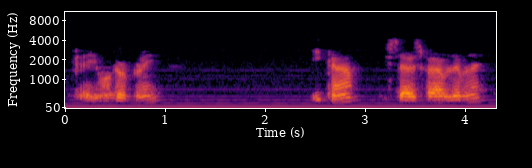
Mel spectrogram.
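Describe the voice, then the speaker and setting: Low, flat-toned man on mission control radio. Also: creaky, narrow, tinny audio. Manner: brisk, businesslike. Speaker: mission control flight director. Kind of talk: mission control radio, clipped procedural roll call. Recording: noisy band-limited radio loop with hum. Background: hiss and hum.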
